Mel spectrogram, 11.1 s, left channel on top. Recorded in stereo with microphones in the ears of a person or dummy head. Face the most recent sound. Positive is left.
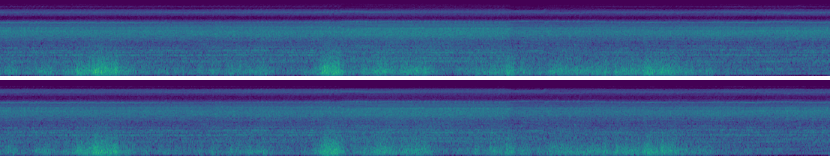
turn(degrees=-10)  # may be behind; listen again after turning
